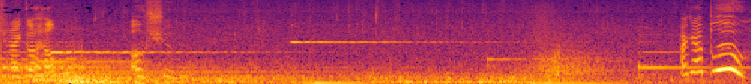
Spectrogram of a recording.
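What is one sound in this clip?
A boy talks into a headset microphone, close and casual.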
